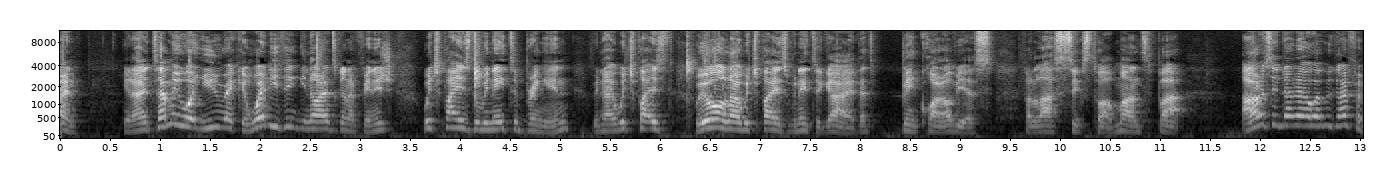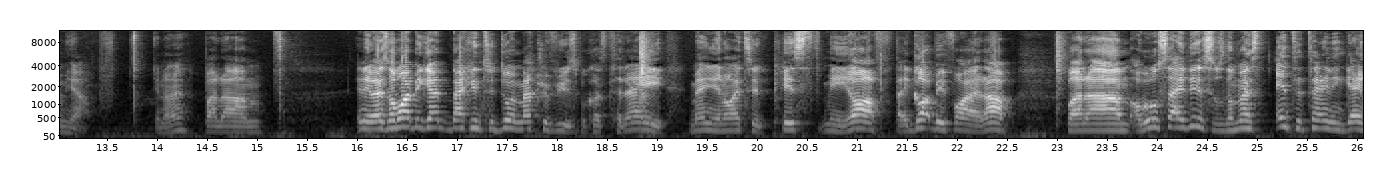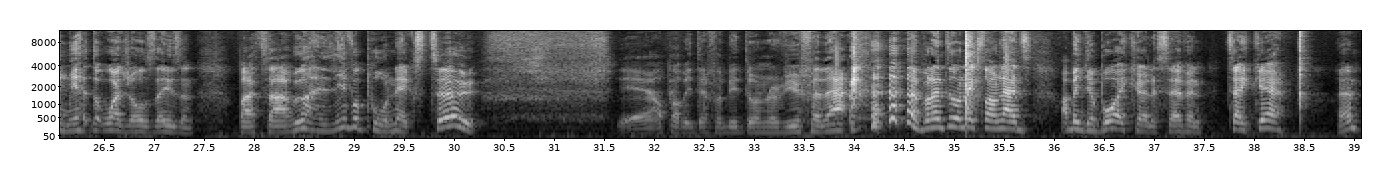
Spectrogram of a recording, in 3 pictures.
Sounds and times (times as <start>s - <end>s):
Speech: 0.0s - 15.3s, 16.0s - 30.3s, 31.6s - 39.0s
Inside, small room: 0.0s - 39.0s.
